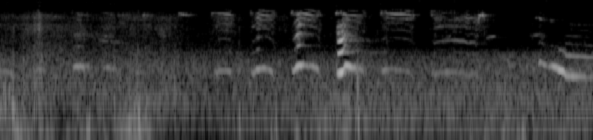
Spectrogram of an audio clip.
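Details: Whimpering from captive Yakut wolves in an open enclosure: a run of short, arched whines, louder bursts around the middle, and a falling whine at the end over low background noise.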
